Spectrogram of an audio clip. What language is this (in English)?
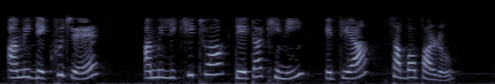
Assamese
